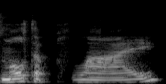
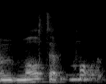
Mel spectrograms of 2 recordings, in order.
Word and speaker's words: multiply: yeah so it's multiply so the Y is is almost always particularly at the end it's like very strong multiply like an open eye all right yeah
